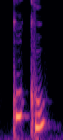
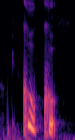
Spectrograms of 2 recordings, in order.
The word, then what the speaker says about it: Kuku: On les a vus à la Fashion Week, mais aussi à Coucou. C'est le nouveau resto des stars dans le 8e arrondissement. – Ça s'écrit KUKU. – Oui, Coucou ils ont euh, dîné à côté de Leonardo DiCaprio.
